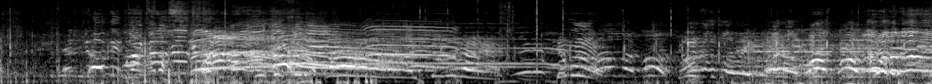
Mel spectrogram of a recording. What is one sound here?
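Several men cheer and shout loudly outdoors.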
